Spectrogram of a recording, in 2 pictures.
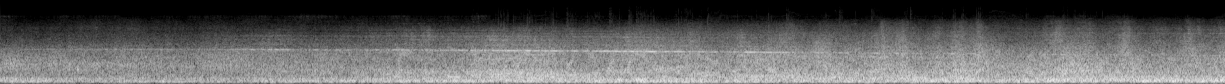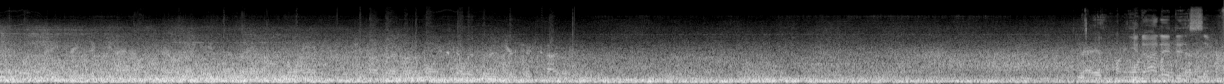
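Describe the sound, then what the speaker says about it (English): A United Boeing 757 departing runway 25 right at LAX builds into a loud, steady jet roar that holds for most of about twenty-five seconds and eases slightly near the end. "We do have the United 757 now. Departing off 25 right."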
